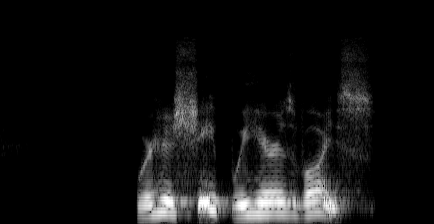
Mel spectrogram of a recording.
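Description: A middle-aged man speaks calmly into a microphone, heard over a loudspeaker.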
